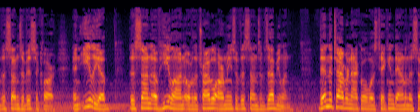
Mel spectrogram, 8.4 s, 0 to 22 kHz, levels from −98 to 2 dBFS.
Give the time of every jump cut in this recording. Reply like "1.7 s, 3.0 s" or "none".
none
